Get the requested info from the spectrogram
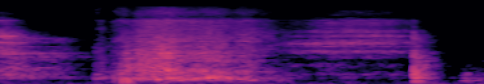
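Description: Rubbing and rustling of a foam-padded, fabric-covered prop hand being handled, starting about half a second in as a steady scraping noise.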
